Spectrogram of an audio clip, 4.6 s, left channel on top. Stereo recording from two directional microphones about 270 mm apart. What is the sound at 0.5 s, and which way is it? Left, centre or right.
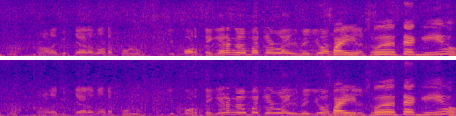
Speech, left.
